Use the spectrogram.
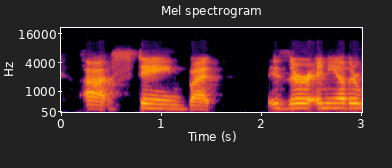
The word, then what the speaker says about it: Stein: I would go with Stein okay stain is a very common way that people pronounce it but it's time Stein perfect thank you so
